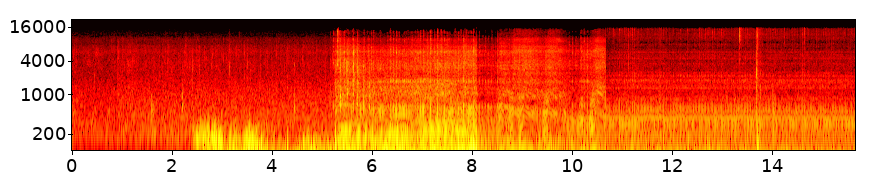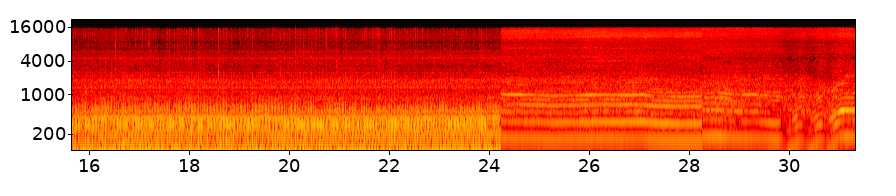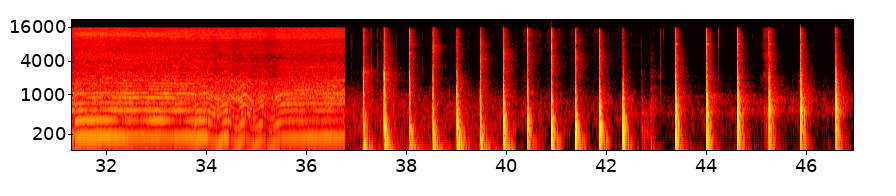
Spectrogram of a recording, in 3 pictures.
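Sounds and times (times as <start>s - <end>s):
chainsaw cutting wood: 5.2s - 46.9s.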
